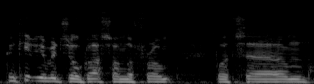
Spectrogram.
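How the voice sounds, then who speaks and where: A man's voice: mid-range voice, moderate pace, darkish tone. A man with a British accent explaining things in casual, matter-of-fact chat as a vlog co-host.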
